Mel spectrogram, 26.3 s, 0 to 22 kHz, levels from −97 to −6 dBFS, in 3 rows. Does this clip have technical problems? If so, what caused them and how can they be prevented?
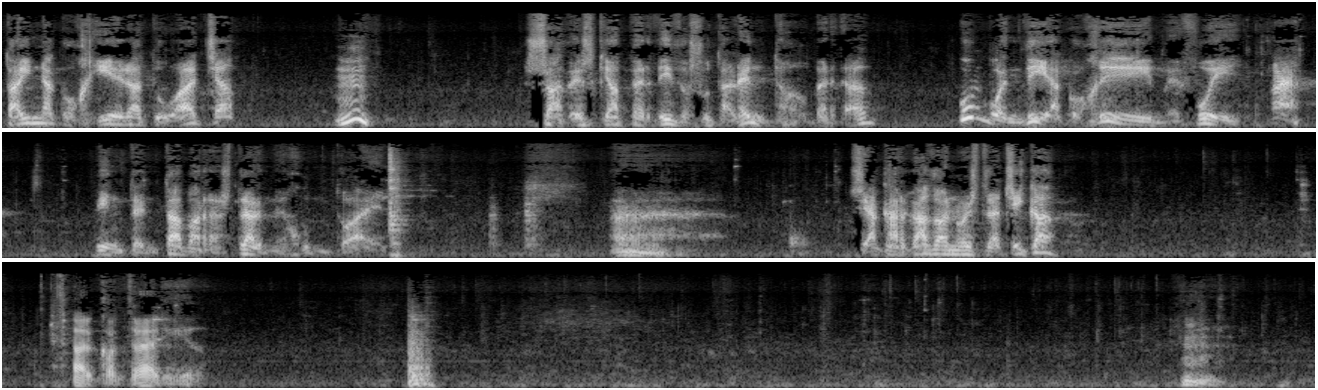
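Yes. A noise suppressor applied to music or sounds is active throughout, treating steady tones, ambience and decay tails as noise, so the gain swings by roughly 20 dB and sustained material pumps and thins while attacks pass through. The fix is to switch off speech-oriented noise suppression for non-speech content.

Sound cut by the noise suppressor occurs at 1.57–3.48 s, 5.84–6.37 s, 8.82–9.36 s, 11.63–14.35 s, 15.97–17.79 s, 18.88–20.87 s, and from 21.93 s to the end. The suppressor dips held and fading passages by up to about 6 dB. Bypassing the suppressor, or using a music mode, would prevent it.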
